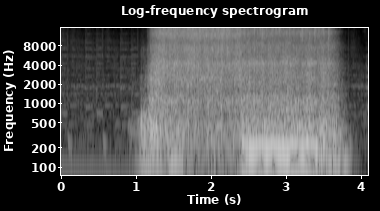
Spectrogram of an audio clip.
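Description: A Blendtec blender starts about a second in and grinds beans and water into a paste, running loud and steady. A higher motor hum joins about halfway, and the blender cuts off suddenly near the end.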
